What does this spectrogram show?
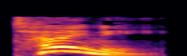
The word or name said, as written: tiny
